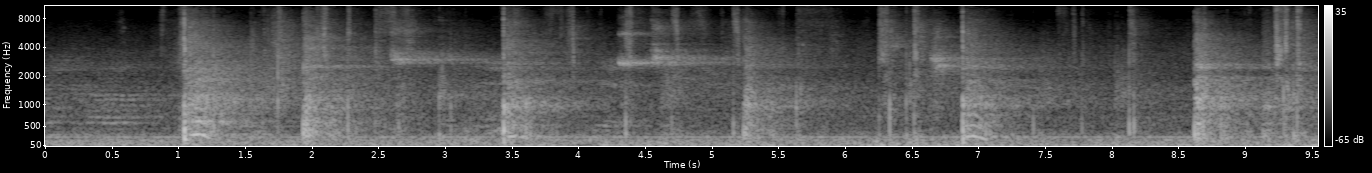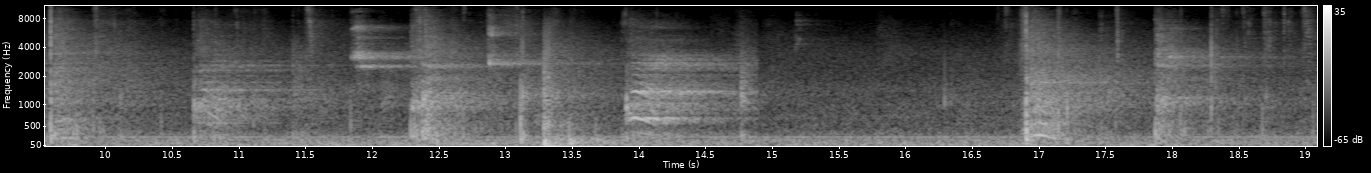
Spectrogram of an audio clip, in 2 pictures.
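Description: Tennis balls are struck with rackets with sharp pops that echo around a large hall.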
